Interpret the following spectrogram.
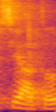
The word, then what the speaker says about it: Seattle: latach 9195 w uniwersytecie w Seattle tak się wymawia w Stanach Zjednoczonych na wydziale medycyny zrobiono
